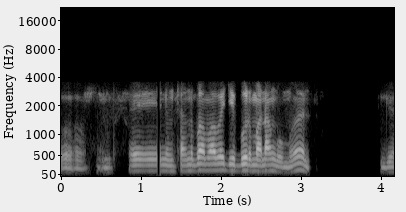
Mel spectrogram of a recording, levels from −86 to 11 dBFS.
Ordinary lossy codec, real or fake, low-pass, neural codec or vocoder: none; real; 3.6 kHz; none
